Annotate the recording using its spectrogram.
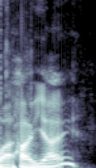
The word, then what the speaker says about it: pollo: I believe it's pronounced pollo. – Pollo. I believe. All right. – That could be wrong. – Polo.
